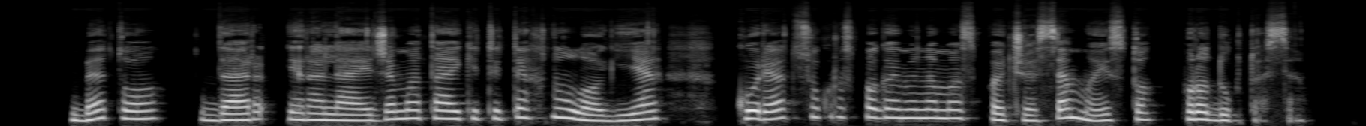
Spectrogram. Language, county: Lithuanian, Šiauliai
